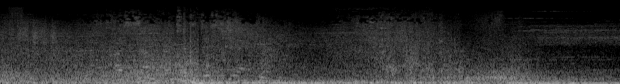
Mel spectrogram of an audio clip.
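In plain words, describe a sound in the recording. A large structure in the game crumbles with a booming explosion.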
